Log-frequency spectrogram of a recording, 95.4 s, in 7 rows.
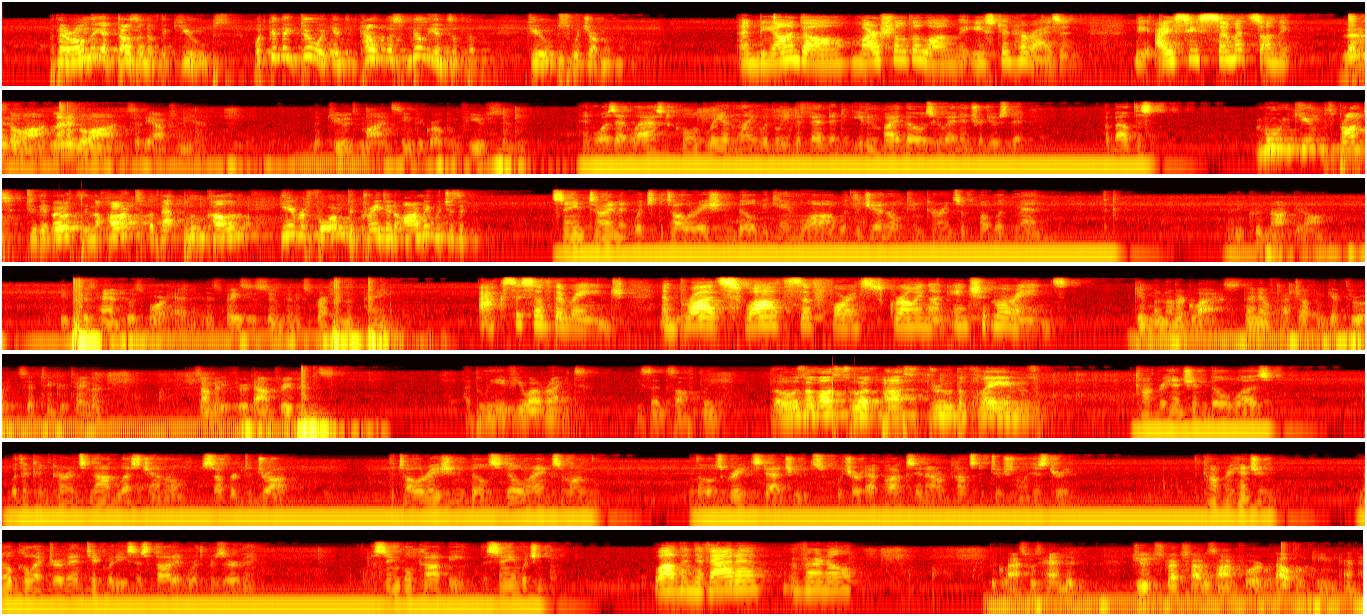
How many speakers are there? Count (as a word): four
